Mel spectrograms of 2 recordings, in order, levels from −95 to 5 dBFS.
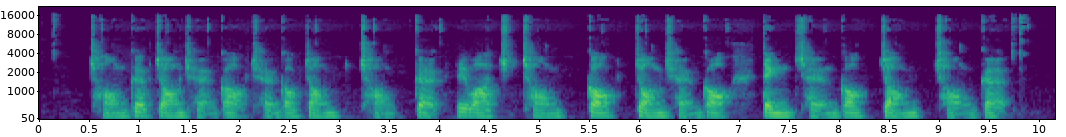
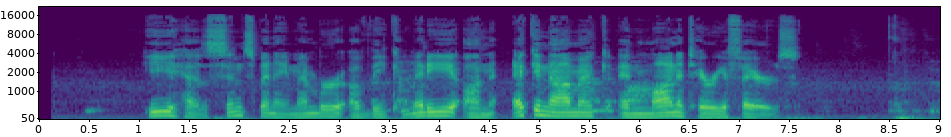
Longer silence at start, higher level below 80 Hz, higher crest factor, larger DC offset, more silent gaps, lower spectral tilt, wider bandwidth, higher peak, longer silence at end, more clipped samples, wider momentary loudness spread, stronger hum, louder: second, 0.15 s vs 0.5 s; second, -68 dBFS vs -46 dBFS; about the same, 22 dB vs 20 dB; neither; neither; second, -4.5 dB/octave vs -6 dB/octave; about the same, 16.5 kHz vs 16 kHz; about the same, -2 dBFS vs -4 dBFS; first, 0.3 s vs 0.05 s; neither; second, 9 LU vs 12 LU; neither; about the same, -25 LUFS vs -23 LUFS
